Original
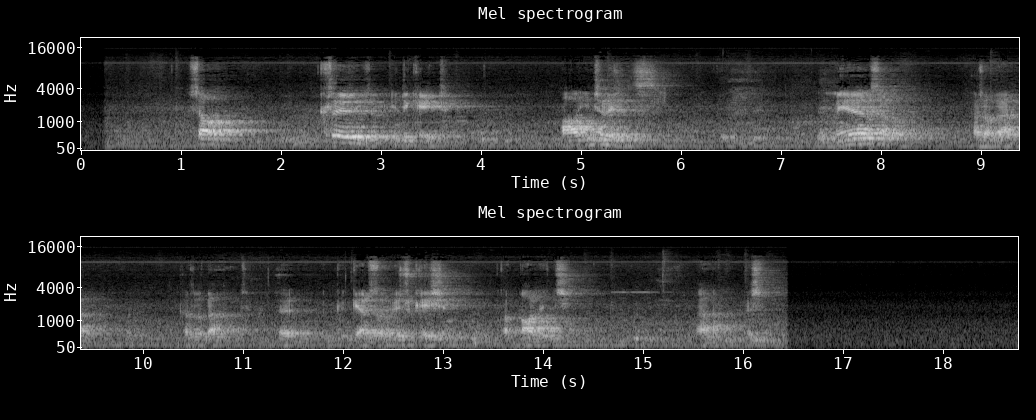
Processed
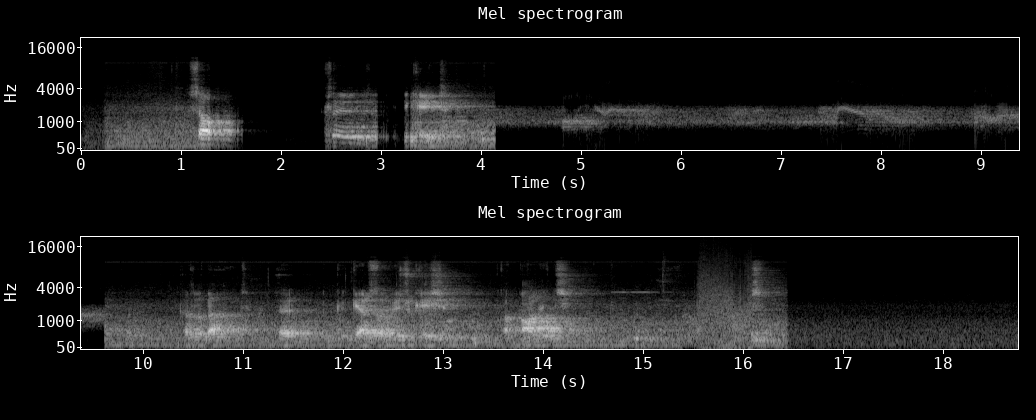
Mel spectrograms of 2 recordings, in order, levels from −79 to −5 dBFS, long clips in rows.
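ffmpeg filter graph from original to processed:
ffmpeg -i in.wav -filter_complex "[0:a]asettb=1/sr,asplit=3[link_01][link_02][link_03];[link_01]atrim=end=1.294[link_04];[link_02]atrim=start=1.29:end=3.3,asetpts=PTS-STARTPTS,afade=type=in:duration=0.004:curve=qsin,afade=type=out:start_time=2.006:duration=0.004:curve=qsin,agate=range=-40dB:threshold=-26dB:ratio=16:release=100:detection=peak,acompressor=threshold=-28dB:ratio=12:attack=3.2:release=140:knee=1:detection=peak[link_05];[link_03]atrim=start=3.296[link_06];[link_04][link_05]acrossfade=duration=0.004:curve1=hsin:curve2=qsin[link_07];[link_07][link_06]acrossfade=duration=0.004:curve1=qsin:curve2=hsin,asettb=1/sr,asplit=3[link_08][link_09][link_10];[link_08]atrim=end=4.144[link_11];[link_09]atrim=start=4.14:end=9.62,asetpts=PTS-STARTPTS,afade=type=in:duration=0.004:curve=qsin,afade=type=out:start_time=5.476:duration=0.004:curve=qsin,asuperpass=centerf=1300:order=8:qfactor=1.5,acompressor=threshold=-38dB:ratio=16:attack=3.2:release=140:knee=1:detection=peak,asoftclip=type=hard:threshold=-38.5dB[link_12];[link_10]atrim=start=9.616[link_13];[link_11][link_12]acrossfade=duration=0.004:curve1=hsin:curve2=qsin[link_14];[link_14][link_13]acrossfade=duration=0.004:curve1=qsin:curve2=hsin,asettb=1/sr,asplit=3[link_15][link_16][link_17];[link_15]atrim=end=12.524[link_18];[link_16]atrim=start=12.52:end=14.03,asetpts=PTS-STARTPTS,afade=type=in:duration=0.004:curve=qsin,afade=type=out:start_time=1.506:duration=0.004:curve=qsin,volume=20dB,asoftclip=hard,volume=-20dB,equalizer=frequency=480:width_type=o:width=0.36:gain=-7.5[link_19];[link_17]atrim=start=14.026[link_20];[link_18][link_19]acrossfade=duration=0.004:curve1=hsin:curve2=qsin[link_21];[link_21][link_20]acrossfade=duration=0.004:curve1=qsin:curve2=hsin,asettb=1/sr,asplit=3[link_22][link_23][link_24];[link_22]atrim=end=15.394[link_25];[link_23]atrim=start=15.39:end=16.09,asetpts=PTS-STARTPTS,afade=type=in:duration=0.004:curve=qsin,afade=type=out:start_time=0.696:duration=0.004:curve=qsin,highpass=130,equalizer=frequency=1200:width_type=o:width=0.67:gain=8.5,aeval=exprs='(mod(29.9*val(0)+1,2)-1)/29.9':channel_layout=same[link_26];[link_24]atrim=start=16.086[link_27];[link_25][link_26]acrossfade=duration=0.004:curve1=hsin:curve2=qsin[link_28];[link_28][link_27]acrossfade=duration=0.004:curve1=qsin:curve2=hsin,lowpass=frequency=1600:poles=1,adynamicequalizer=threshold=0.01:dfrequency=770:dqfactor=0.92:tfrequency=770:tqfactor=0.92:attack=5:release=100:ratio=0.375:range=2.5:mode=boostabove:tftype=bell" out.wav

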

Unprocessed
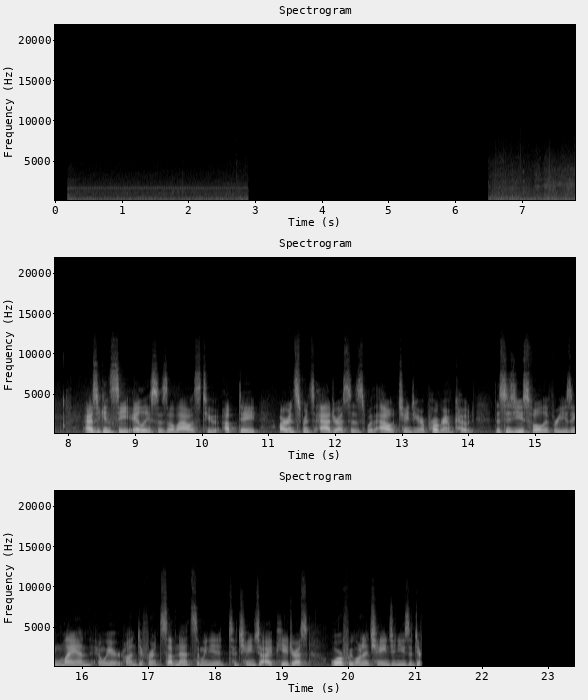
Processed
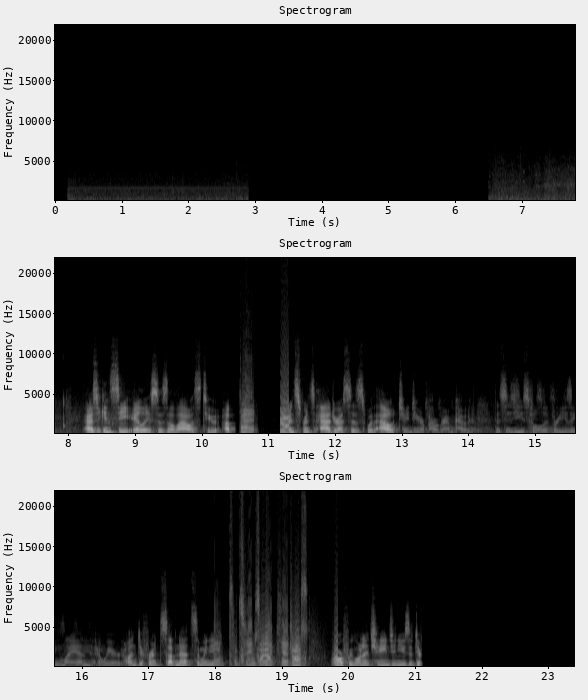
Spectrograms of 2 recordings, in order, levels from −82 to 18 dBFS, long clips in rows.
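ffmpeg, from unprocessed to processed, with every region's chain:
ffmpeg -i in.wav -filter_complex "[0:a]asettb=1/sr,asplit=3[link_01][link_02][link_03];[link_01]atrim=end=10.494[link_04];[link_02]atrim=start=10.49:end=11.3,asetpts=PTS-STARTPTS,afade=type=in:duration=0.004:curve=qsin,afade=type=out:start_time=0.806:duration=0.004:curve=qsin,agate=range=-17dB:threshold=-43dB:ratio=16:release=100:detection=peak,aeval=exprs='abs(val(0))':channel_layout=same[link_05];[link_03]atrim=start=11.296[link_06];[link_04][link_05]acrossfade=duration=0.004:curve1=hsin:curve2=qsin[link_07];[link_07][link_06]acrossfade=duration=0.004:curve1=qsin:curve2=hsin,asettb=1/sr,asplit=3[link_08][link_09][link_10];[link_08]atrim=end=12.884[link_11];[link_09]atrim=start=12.88:end=16.69,asetpts=PTS-STARTPTS,afade=type=in:duration=0.004:curve=qsin,afade=type=out:start_time=3.806:duration=0.004:curve=qsin,acompressor=threshold=-35dB:ratio=16:attack=3.2:release=140:knee=1:detection=peak,aecho=1:1:195|390|585|780|975:0.211|0.101|0.0487|0.0234|0.0112,atrim=end_sample=168021[link_12];[link_10]atrim=start=16.686[link_13];[link_11][link_12]acrossfade=duration=0.004:curve1=hsin:curve2=qsin[link_14];[link_14][link_13]acrossfade=duration=0.004:curve1=qsin:curve2=hsin,asettb=1/sr,asplit=3[link_15][link_16][link_17];[link_15]atrim=end=17.974[link_18];[link_16]atrim=start=17.97:end=19.83,asetpts=PTS-STARTPTS,afade=type=in:duration=0.004:curve=qsin,afade=type=out:start_time=1.856:duration=0.004:curve=qsin,highshelf=frequency=2800:gain=7.5,aeval=exprs='abs(val(0))':channel_layout=same[link_19];[link_17]atrim=start=19.826[link_20];[link_18][link_19]acrossfade=duration=0.004:curve1=hsin:curve2=qsin[link_21];[link_21][link_20]acrossfade=duration=0.004:curve1=qsin:curve2=hsin,highpass=230,aecho=1:1:4.6:0.99,volume=-8dB" out.wav

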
